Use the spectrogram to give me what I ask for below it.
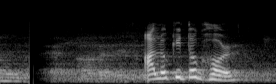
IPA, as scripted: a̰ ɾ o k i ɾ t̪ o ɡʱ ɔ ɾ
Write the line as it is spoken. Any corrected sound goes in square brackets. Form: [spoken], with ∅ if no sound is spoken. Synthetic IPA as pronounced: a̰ [l] o k i [∅] t̪ o ɡʱ ɔ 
